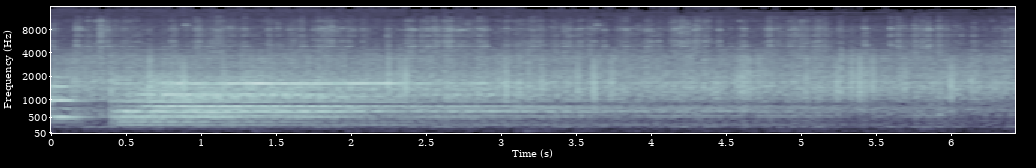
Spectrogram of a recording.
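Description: A 1927 78 rpm shellac dance-band record played on an acoustic gramophone: the band's final chord sounds about half a second in and slowly fades away. The disc's surface crackle and ticks come through more plainly as the chord dies.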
